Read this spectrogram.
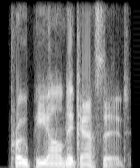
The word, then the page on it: propionic acid: British English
